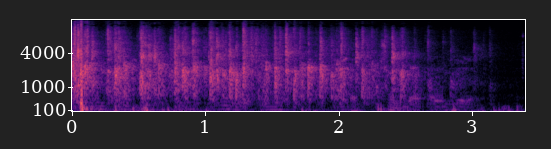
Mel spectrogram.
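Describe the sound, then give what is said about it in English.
A small group claps for a few seconds, a dense patter of overlapping handclaps at steady loudness, with some voices mixed in underneath. “Give applause.”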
